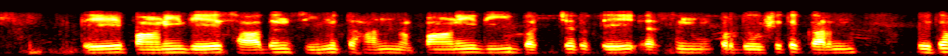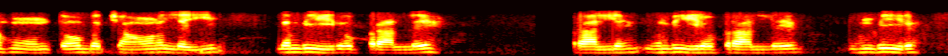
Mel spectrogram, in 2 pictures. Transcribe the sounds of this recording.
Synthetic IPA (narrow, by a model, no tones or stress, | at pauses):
t̪eːpaːɽ̃iːd̪eːsaːd̪ənsiːmət̪ɦənpaːɽ̃iːd̪iːbət͡ʃət̪ːeːʔɪsnũːpɾəd̪uːʃət̪kəɾən | pɪt̪ɦoːɳt̪õːbət͡ʃaːʊɳləiː | ɡəmbʱiːɾʊpɾaːleː | pɾaːleːɡəmbʱiːɾʊpɾaːleː | ɡəmbʱiːɾ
